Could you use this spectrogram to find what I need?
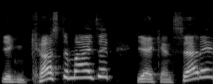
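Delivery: weird, high, loud carnival barker voice. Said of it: "I got some weird Carnival Barker voice there".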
